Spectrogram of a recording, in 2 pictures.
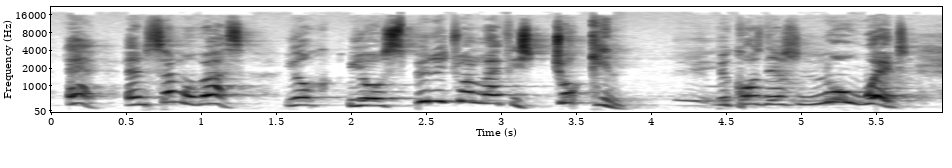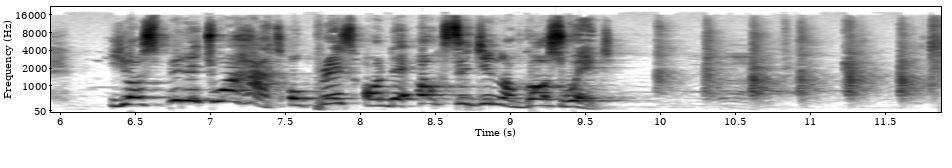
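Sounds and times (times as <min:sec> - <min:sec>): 
speech: 0:00.2 - 0:09.8
audience clapping in rhythm: 0:09.9 - 0:11.8.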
